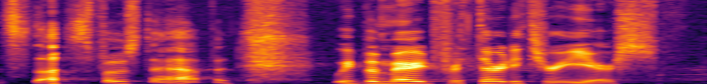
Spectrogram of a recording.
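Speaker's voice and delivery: emotional, choked voice. Introducing his wife Anne to the audience, choked up. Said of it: "I'm getting choked up talking about my wife".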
